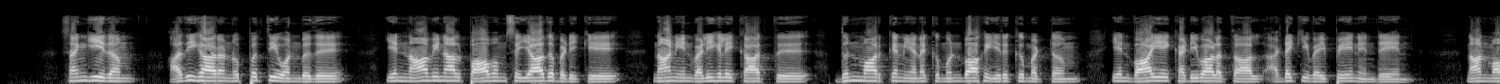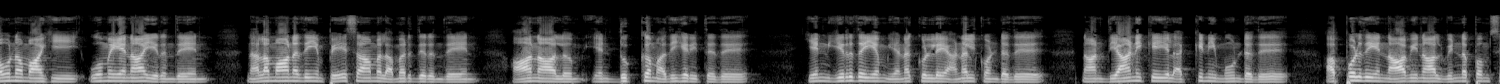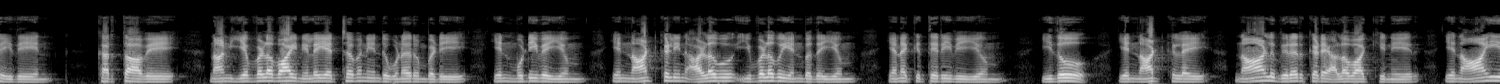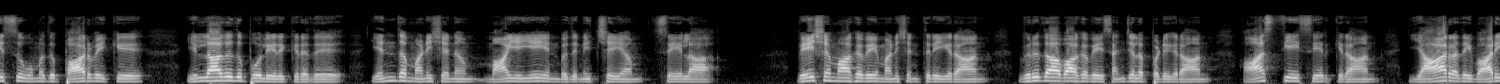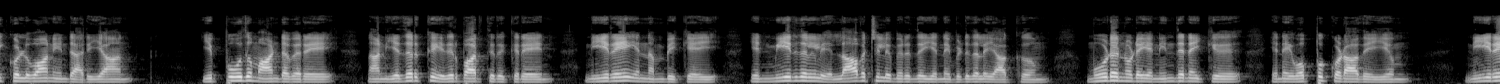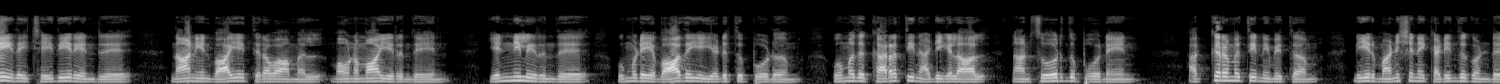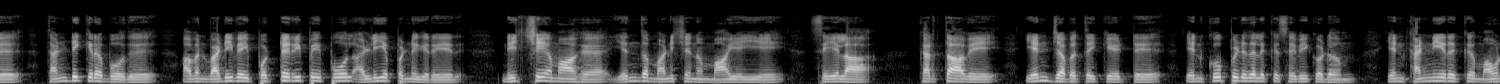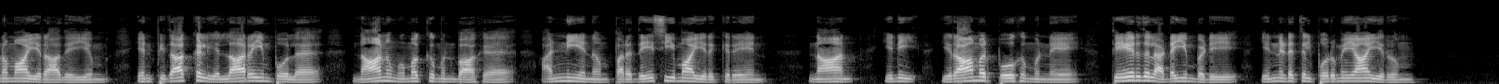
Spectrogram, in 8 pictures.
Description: Tamil Audio Bible - Psalms 138 in Gnttrp bible version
